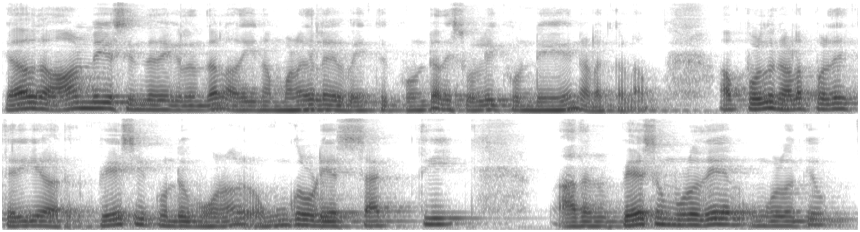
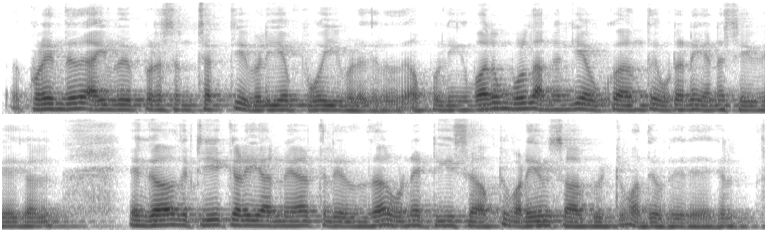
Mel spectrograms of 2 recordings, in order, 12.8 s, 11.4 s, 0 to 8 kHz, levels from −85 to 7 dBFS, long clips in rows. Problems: none marked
